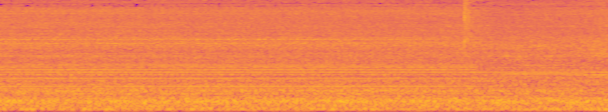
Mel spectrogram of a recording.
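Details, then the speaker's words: Copeland digital scroll compressor modulating below full capacity: a steady low drone with a faint click near the end as the unloading solenoid activates, normal operation. "and now you can hear the solenoid activating once again"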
